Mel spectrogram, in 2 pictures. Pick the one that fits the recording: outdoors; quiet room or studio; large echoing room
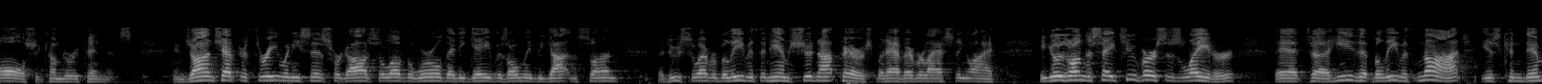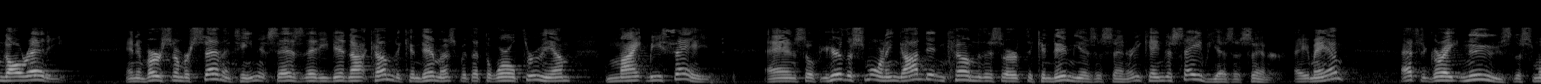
large echoing room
